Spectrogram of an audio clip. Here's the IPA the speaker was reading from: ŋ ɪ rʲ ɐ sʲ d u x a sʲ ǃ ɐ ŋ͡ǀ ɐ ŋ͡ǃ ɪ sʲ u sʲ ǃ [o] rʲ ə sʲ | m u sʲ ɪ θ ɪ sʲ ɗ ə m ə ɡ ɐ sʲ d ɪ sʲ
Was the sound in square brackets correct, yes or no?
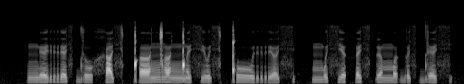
no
